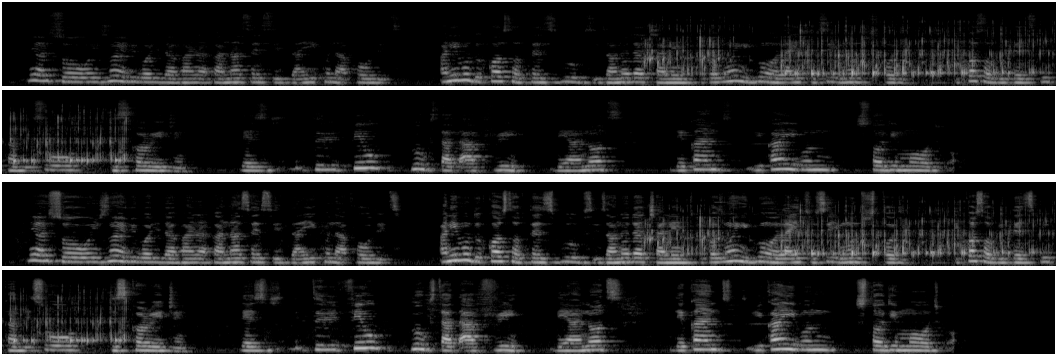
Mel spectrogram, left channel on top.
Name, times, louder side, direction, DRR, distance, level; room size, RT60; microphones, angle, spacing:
voice 1, 0.3-3.9 4.4-9.1 9.5-11.4 11.6-12.5 12.9-15.8 16.0-16.9 17.2-20.1, right 4 dB, 75° right, 0.7 m, -31 dB
sound 1, 6.4-7.5 7.8-11.8, equal, ahead, 0.5 m, -36 dB
18.5 x 7.3 x 3.6 m
head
